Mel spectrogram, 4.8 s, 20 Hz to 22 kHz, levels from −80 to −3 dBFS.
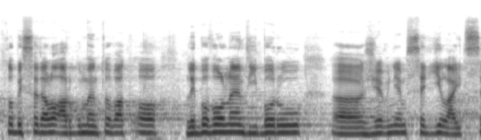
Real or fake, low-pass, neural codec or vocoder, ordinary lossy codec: real; 14.4 kHz; none; Opus, 64 kbps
